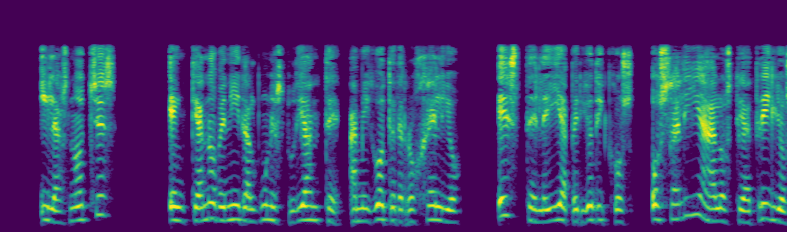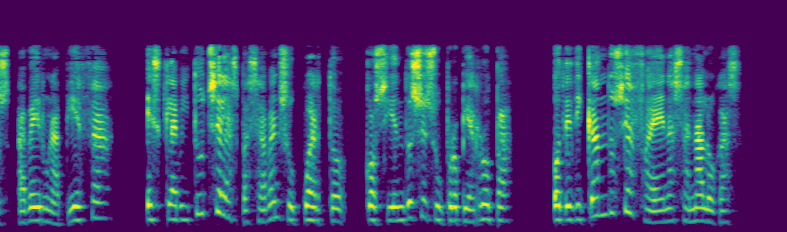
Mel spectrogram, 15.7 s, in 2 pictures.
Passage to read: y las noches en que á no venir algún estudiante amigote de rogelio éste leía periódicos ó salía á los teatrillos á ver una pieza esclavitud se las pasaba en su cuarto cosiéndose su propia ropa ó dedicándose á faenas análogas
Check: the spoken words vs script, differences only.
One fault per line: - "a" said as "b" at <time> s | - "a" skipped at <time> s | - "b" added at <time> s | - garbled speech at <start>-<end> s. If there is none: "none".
none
